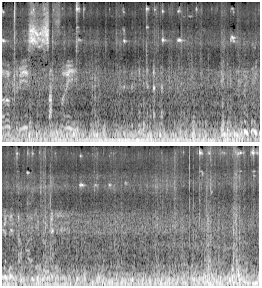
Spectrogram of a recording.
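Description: Tyres crunch and bump over a rough dirt track.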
